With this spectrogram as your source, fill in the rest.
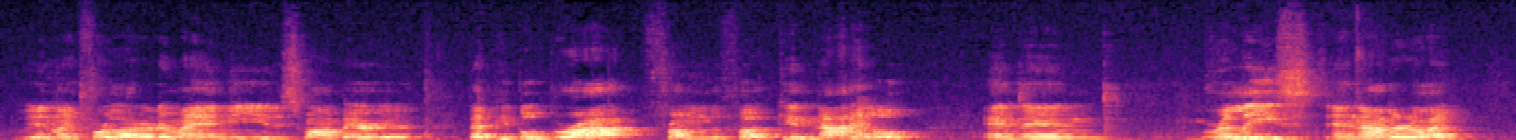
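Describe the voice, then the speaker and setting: Over noticeable background noise and audible room echo, a man with an American accent talks at a moderate pace and a medium pitch. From Florida (Tampa). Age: 20s. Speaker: stand-up comedian. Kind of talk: casual chat. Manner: animated.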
